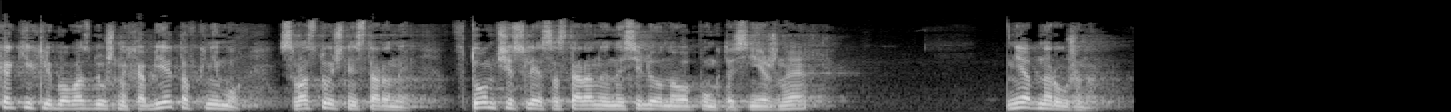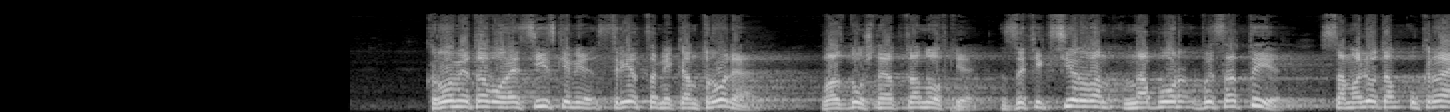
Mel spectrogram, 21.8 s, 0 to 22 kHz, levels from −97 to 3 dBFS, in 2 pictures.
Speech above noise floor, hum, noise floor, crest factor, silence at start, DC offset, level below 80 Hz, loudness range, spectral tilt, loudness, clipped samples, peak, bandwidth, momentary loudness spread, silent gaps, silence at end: 46 dB; none; -65 dBFS; 16 dB; 0 s; under 0.1%; -60 dBFS; 6 LU; -4.5 dB/octave; -19 LUFS; under 0.1%; -6 dBFS; 13 kHz; 9 LU; 8.52-13.49 s; 0 s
